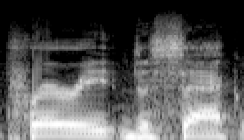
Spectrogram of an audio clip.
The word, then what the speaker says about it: Prairie du Sac: opening hypothesis has been a different mark from Prairie du sac Wisconsin I hope I'm pronouncing that correctly go ahead mark you are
